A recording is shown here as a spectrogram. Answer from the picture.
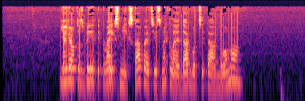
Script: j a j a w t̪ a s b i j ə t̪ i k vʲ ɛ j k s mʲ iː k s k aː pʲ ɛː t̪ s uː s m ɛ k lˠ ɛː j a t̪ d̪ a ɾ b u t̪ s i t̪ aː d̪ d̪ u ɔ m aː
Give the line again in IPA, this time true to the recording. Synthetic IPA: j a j a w t̪ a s b i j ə t̪ i k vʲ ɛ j k s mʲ iː k s k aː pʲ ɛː t̪ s uː s m ɛ k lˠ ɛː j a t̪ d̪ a ɾ b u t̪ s i t̪ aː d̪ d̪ u ɔ m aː

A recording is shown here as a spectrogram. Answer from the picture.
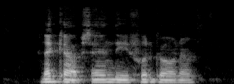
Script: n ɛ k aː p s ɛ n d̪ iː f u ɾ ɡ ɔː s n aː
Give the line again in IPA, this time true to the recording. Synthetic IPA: n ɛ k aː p s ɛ n d̪ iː f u ɾ ɡ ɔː n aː

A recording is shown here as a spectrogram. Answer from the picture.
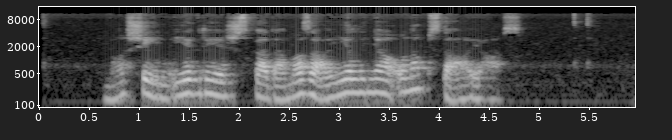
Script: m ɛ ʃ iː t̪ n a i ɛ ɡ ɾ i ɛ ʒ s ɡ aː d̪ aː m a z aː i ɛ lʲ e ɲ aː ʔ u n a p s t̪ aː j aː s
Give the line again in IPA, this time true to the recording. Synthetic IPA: m a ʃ iː n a i ɛ ɡ ɾ i ɛ ʒ s k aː d̪ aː m a z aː i ɛ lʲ i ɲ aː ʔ u n a p s t̪ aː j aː s

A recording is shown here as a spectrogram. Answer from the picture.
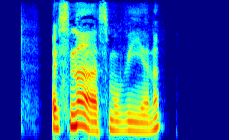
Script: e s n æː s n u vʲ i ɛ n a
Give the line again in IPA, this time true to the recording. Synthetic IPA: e s n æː s m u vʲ i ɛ n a

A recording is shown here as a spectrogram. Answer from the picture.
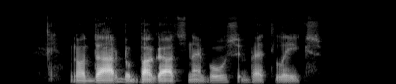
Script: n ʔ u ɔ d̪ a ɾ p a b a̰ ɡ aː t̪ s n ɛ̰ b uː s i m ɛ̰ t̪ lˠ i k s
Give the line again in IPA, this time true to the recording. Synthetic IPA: n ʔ u ɔ d̪ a ɾ b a b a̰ ɡ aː t̪ s n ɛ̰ b uː s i b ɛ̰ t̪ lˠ iː k s

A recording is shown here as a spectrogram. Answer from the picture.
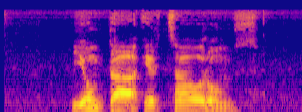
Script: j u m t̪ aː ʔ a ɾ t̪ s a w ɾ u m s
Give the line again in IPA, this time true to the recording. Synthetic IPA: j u m t̪ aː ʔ i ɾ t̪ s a w ɾ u m s

